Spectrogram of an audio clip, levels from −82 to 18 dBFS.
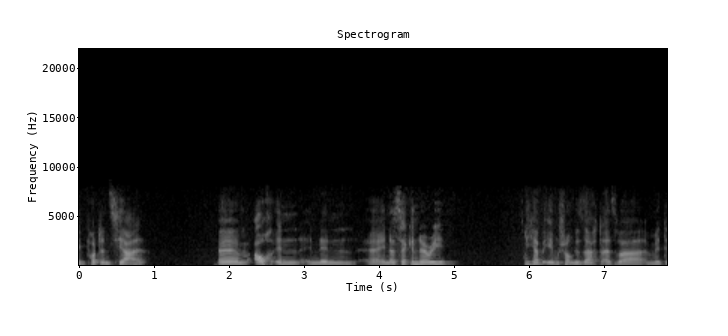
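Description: No technical faults occur at any point in the clip.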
